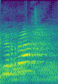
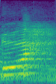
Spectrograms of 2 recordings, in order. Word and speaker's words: gerah: Misalkan katanya adalah gerah, maka kita harus ucapkan secara jelas huruf R-nya menjadi gerah, jangan gelah.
